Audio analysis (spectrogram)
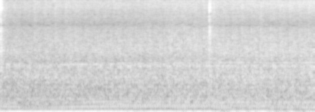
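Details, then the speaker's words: MGF race car with newly rewired dash, oil temperature warning showing: low steady idle, a switch click, then the note sags slightly as the heated screen is switched on and loads the alternator; normal idle dip under electrical load. "the car's working you hear the note in the engine when i turn it on"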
